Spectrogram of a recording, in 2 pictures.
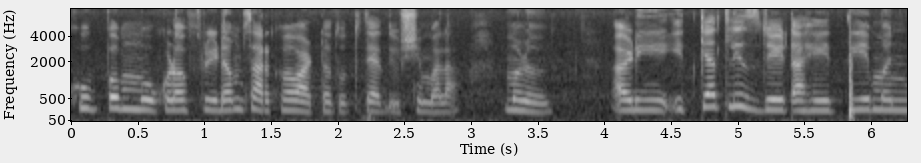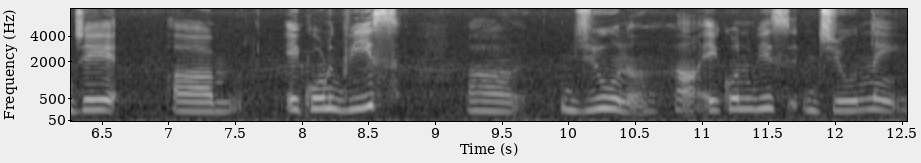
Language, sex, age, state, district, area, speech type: Marathi, female, 18-30, Maharashtra, Akola, rural, spontaneous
